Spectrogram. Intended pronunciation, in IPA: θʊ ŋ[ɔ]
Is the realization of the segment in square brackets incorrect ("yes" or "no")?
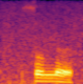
yes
